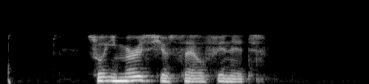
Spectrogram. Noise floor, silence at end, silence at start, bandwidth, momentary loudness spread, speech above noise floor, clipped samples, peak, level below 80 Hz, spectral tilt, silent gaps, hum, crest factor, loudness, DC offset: -72 dBFS; 1.1 s; 0.9 s; 4.1 kHz; 12 LU; 58 dB; under 0.1%; -2 dBFS; -52 dBFS; -7 dB/octave; none; none; 14 dB; -15 LUFS; under 0.1%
